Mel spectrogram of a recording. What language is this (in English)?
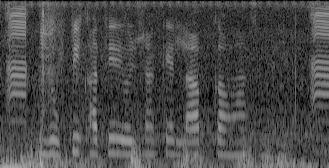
Bhojpuri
